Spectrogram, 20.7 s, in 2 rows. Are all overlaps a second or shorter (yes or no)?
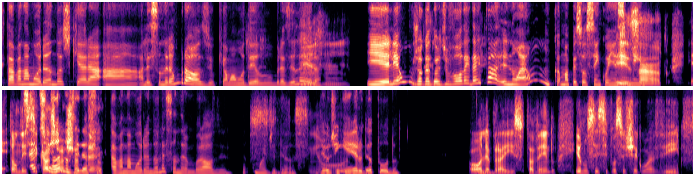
no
